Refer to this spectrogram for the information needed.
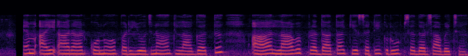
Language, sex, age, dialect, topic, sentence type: Maithili, female, 25-30, Eastern / Thethi, banking, statement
